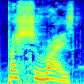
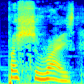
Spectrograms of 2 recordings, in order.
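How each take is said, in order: Both takes have the same delivery.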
